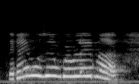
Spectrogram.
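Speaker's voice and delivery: high, loud mock alarm; alarmed shout. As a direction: re-enact the sailor's alarm cry. Teacher re-enacts Felipe's alarmed cry. (grito de alarma imitado)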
